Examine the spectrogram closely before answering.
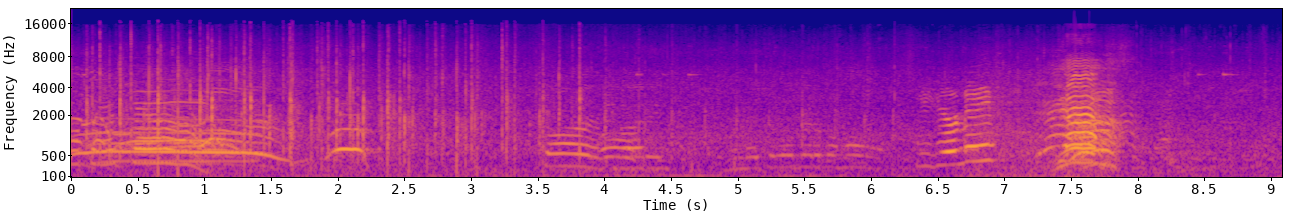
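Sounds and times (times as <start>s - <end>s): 
voices cheering and whooping: 0.0s - 2.4s, 6.7s - 8.5s
audience applause: 0.0s - 8.4s.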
